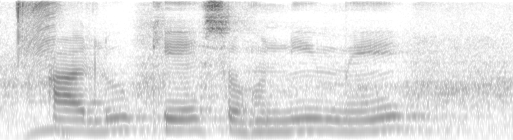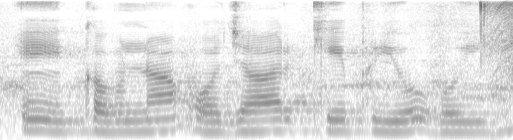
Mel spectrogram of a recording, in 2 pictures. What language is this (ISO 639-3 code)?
bho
